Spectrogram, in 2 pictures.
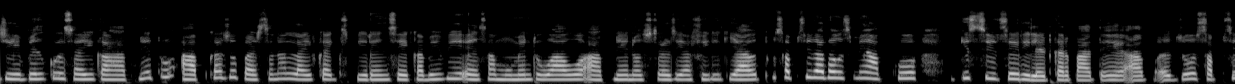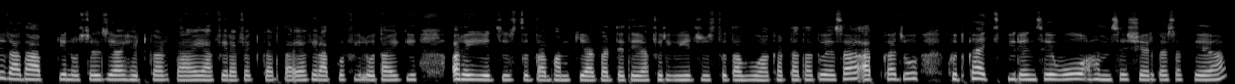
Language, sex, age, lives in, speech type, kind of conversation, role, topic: Hindi, female, 20-24, India, conversation, podcast, host, Nostalgia ka use karke logon ke saath connection kaise banta hai?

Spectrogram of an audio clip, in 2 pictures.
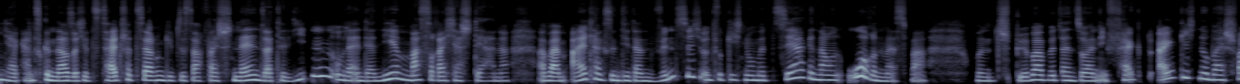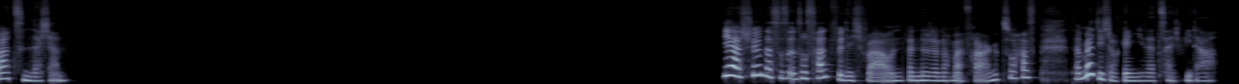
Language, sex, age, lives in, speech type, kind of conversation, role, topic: German, female, 30-34, Germany, read, expert-assistant, expert, Kann man den Medienberichten über schwarze Löcher trauen, oder werden wissenschaftliche Erkenntnisse oft falsch dargestellt?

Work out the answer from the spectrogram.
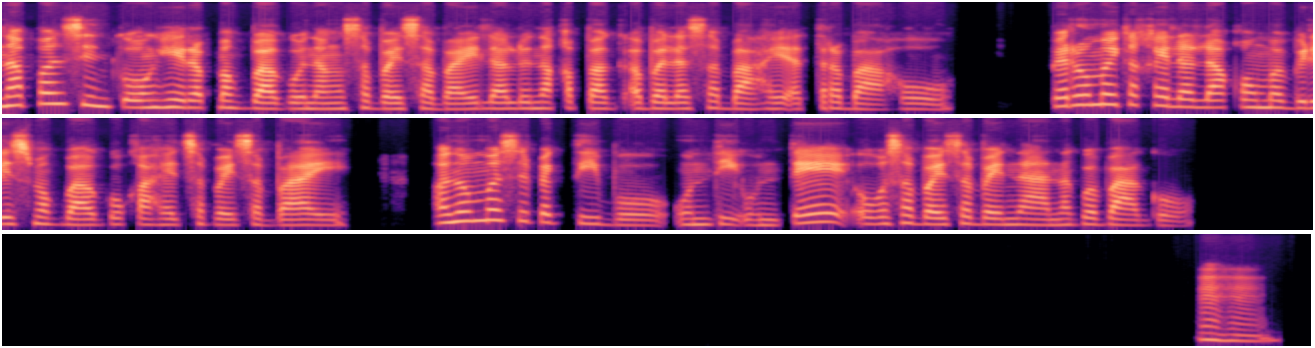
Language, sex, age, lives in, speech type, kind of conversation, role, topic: Filipino, female, 25-29, Philippines, read, expert-assistant, asker, Aling uri ng pagplano ang mas hiyang para sa self-improvement: unti-unti o sabay-sabay na pagbabago?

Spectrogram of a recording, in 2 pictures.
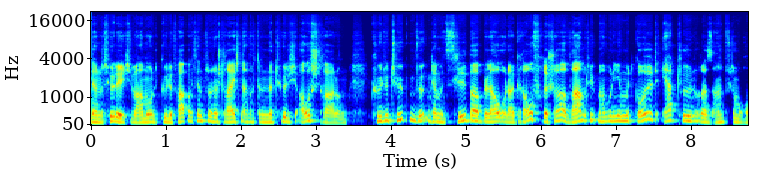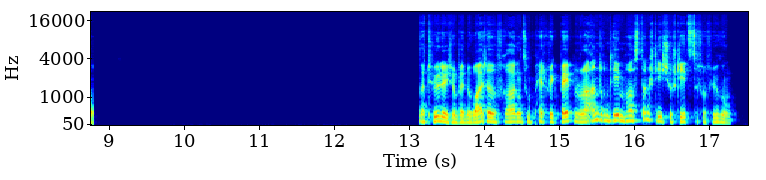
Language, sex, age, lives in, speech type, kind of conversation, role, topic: German, male, 25-29, Germany, read, expert-assistant, expert, Wie kann ich im Alltag meinen eigenen Stil zeigen, ohne gegen die Kleiderordnung im Büro zu verstoßen?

